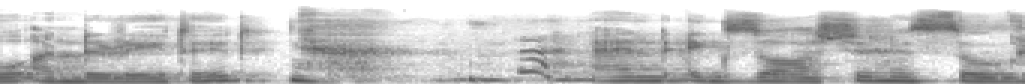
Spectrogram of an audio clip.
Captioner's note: audience laughing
